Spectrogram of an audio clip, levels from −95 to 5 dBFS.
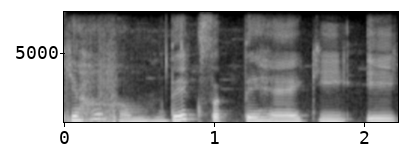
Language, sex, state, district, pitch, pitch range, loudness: Hindi, female, Himachal Pradesh, Shimla, 215 Hz, 200-275 Hz, -16 LUFS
